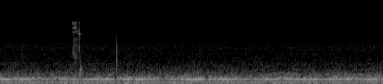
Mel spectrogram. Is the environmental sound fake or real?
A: real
